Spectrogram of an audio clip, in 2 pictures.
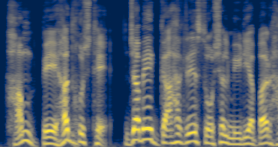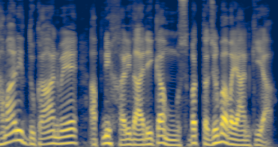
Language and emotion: Urdu, happy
